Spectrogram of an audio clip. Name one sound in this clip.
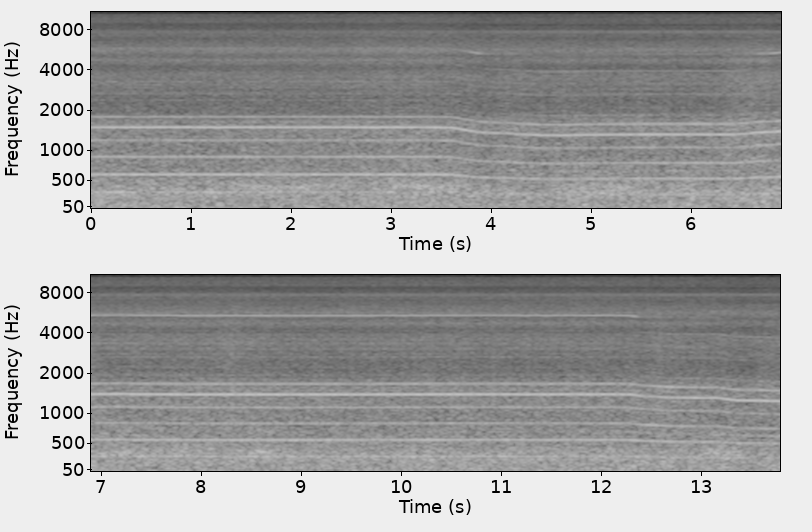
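Wind rushes past a model airplane in flight.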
